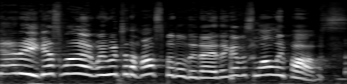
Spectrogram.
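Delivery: put-on high, loud, excited child voice. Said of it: "they're excited".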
